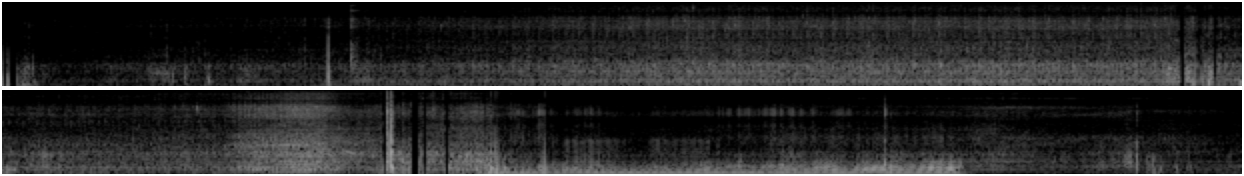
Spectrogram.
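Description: Outboard motor running on a moving boat, with a steady rush of water and wind that builds through the first several seconds. A low, even engine hum comes in about eleven seconds in and cuts off abruptly about three seconds later.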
